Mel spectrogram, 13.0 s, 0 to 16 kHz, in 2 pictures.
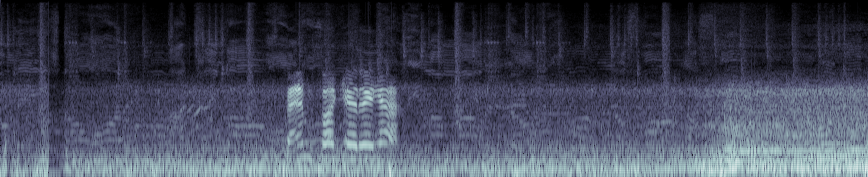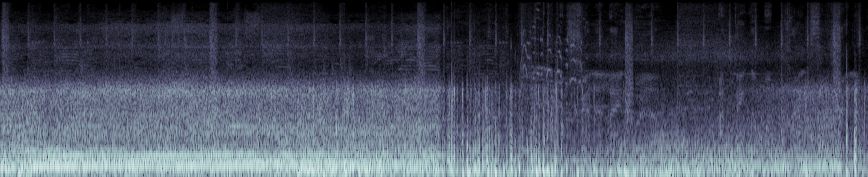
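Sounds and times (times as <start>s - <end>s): jet ski engine revving: 5.2s - 10.1s.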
